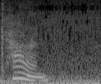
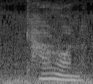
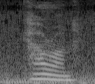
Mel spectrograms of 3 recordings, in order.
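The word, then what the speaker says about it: Charon: it's just as you descri it only your pronunciation is a little off the name you heard wasn't Karen it was c h a r o n as in karon the Fairman of the Dead karon who in exchange for the right coin helps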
